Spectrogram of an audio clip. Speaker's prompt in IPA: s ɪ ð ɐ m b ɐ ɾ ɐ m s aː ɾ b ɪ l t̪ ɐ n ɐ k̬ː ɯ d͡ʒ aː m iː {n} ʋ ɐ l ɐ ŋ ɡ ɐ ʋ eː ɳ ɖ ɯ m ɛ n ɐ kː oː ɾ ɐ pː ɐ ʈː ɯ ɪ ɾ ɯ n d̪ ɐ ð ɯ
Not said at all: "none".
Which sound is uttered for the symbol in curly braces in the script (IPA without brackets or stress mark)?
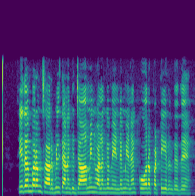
n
